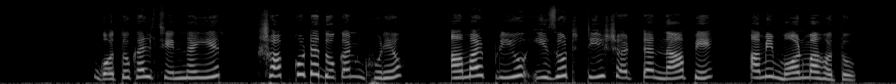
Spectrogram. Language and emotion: Bengali, sad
